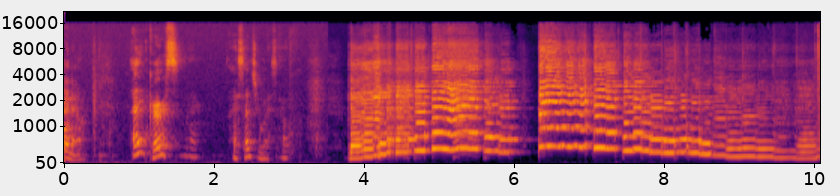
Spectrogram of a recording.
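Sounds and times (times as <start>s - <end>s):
tenor saxophone: 3.8s - 10.0s.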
